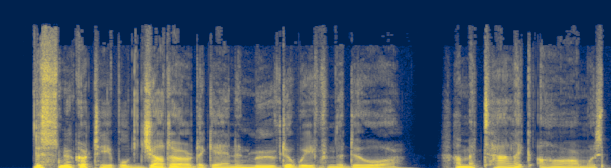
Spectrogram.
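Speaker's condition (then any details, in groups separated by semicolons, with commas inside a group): No condition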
